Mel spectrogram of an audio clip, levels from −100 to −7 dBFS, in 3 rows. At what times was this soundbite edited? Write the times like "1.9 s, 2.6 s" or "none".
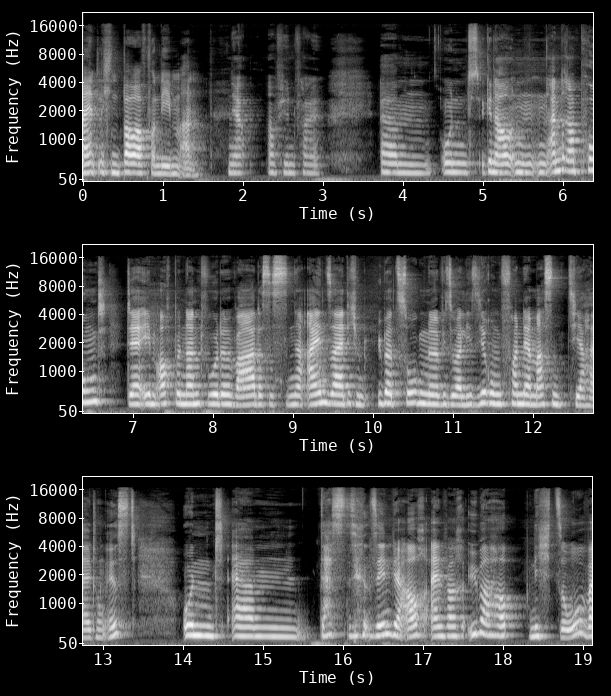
none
